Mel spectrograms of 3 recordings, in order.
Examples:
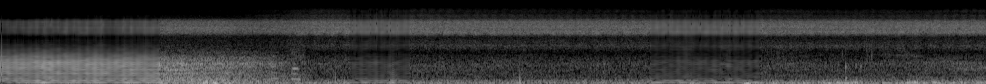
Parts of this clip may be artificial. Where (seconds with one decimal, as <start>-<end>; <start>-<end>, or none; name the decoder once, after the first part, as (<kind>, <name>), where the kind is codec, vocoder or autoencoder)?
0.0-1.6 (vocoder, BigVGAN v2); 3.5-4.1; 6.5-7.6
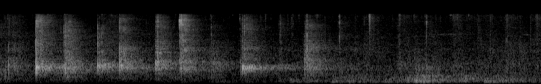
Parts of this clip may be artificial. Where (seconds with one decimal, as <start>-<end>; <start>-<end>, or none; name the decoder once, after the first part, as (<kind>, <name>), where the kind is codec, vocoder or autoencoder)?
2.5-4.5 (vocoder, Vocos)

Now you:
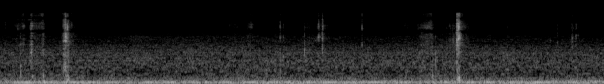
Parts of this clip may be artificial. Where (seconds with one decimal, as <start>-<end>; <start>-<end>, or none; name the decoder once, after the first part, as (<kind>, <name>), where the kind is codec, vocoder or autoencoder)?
none

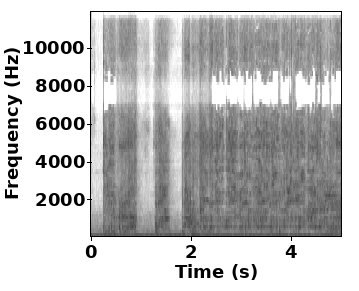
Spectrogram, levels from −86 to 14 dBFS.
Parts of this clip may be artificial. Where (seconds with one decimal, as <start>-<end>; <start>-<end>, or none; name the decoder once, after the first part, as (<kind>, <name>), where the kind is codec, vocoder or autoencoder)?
0.5-2.4 (codec, DAC)

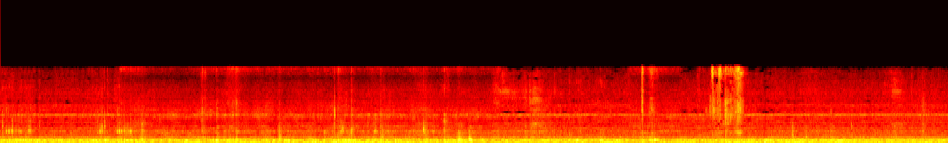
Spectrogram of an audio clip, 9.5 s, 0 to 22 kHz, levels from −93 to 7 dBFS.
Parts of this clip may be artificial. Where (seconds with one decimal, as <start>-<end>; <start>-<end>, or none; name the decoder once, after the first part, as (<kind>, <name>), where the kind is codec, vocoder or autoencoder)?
1.2-5.0 (codec, SNAC); 6.3-6.8

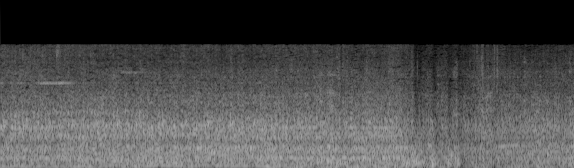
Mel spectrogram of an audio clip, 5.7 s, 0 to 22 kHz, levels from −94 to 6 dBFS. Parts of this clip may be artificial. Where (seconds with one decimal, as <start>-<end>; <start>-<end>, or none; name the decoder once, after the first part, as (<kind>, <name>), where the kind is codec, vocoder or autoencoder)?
0.0-2.7 (vocoder, Vocos)

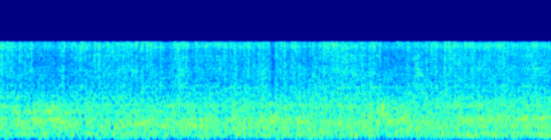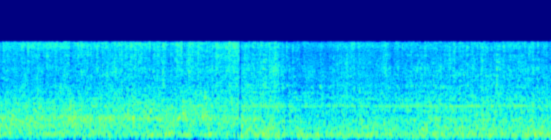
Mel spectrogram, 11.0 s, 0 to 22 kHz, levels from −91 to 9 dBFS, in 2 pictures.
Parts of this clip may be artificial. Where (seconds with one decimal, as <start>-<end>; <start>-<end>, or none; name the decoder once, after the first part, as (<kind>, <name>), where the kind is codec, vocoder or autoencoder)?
4.6-6.2 (autoencoder, DAC-VAE); 8.5-9.4

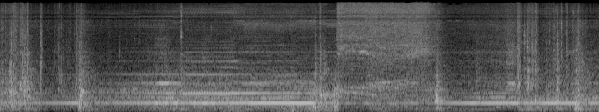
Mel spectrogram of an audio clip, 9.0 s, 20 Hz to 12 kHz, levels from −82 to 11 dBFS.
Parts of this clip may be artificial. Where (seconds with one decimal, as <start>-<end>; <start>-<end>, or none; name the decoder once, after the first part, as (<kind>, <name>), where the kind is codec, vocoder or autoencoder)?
3.5-4.9 (codec, SNAC); 6.1-7.8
